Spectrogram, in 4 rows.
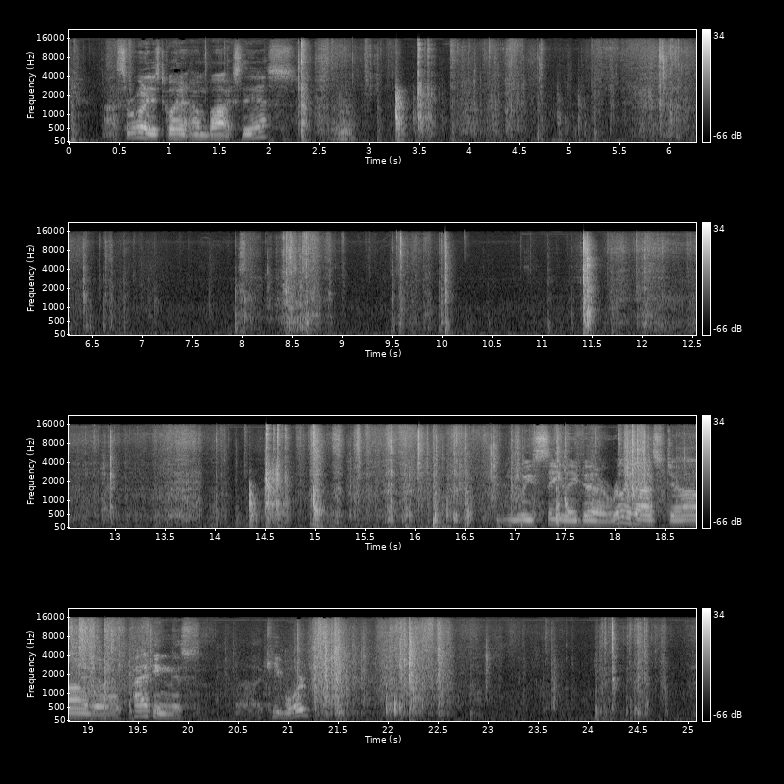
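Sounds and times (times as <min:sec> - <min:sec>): hands handling cardboard box: 0:03.8 - 0:07.0, 0:10.9 - 0:24.9.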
